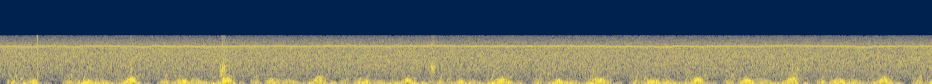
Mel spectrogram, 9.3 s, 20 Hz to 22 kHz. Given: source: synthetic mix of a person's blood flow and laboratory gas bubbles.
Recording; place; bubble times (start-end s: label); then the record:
Doppler ultrasound of blood flow; precordium
2.18-2.31 s: bubbles
4.28-4.37 s: bubbles
6.43-6.50 s: bubbles
7.91-8.00 s: bubbles
From the record:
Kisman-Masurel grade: 122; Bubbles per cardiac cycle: 1 to 2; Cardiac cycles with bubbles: 10 to 50%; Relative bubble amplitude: moderate (0.250 to 0.450); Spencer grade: 2 (many but less than half of the cardiac periods contain bubble signals, singularly or in groups); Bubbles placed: anywhere in the cardiac cycle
